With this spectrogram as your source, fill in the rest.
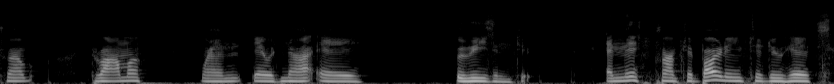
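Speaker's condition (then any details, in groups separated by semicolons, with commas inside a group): Cerebral palsy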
